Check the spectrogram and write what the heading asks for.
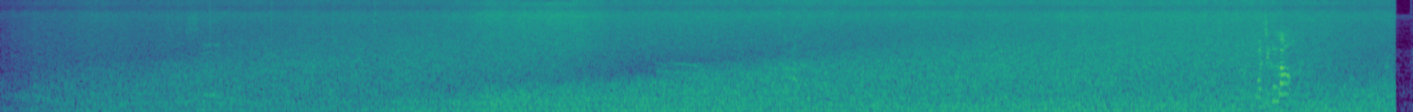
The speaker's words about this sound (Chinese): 拍完照呢，你还可以选择直接在酒店的这个沙沙滩上面，对，去听海的声音。 哇， 对，然后我有录那个呃特别大声的夜海的声音，带大家一起听一下，对。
